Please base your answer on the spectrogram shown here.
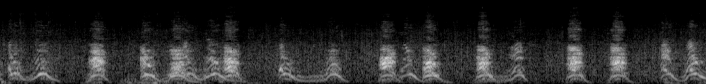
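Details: An angry Rottweiler, together with a puppy, attacks a buffalo, giving short, tonal barks that rise and fall in quick irregular bursts.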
